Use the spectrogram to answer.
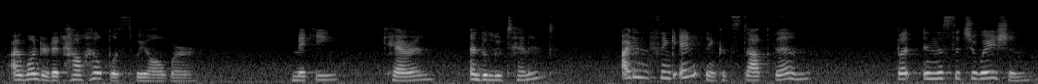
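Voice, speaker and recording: A woman playing an earnest, unsure young female recruit in an audio drama, sounding sincere, gentle and tentative. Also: mid-range voice, a little hiss or hum, close to an everyday voice, low-quality recording. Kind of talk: audio drama acting and first-person narration.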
